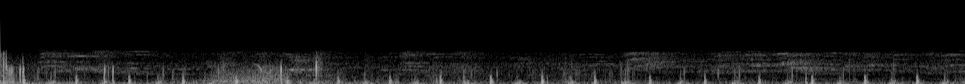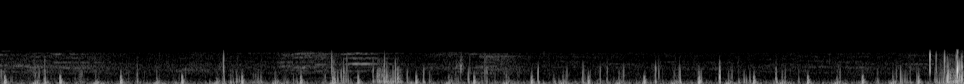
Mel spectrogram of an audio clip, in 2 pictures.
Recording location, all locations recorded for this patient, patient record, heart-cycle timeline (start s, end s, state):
mitral valve (MV)
aortic valve (AV)+pulmonary valve (PV)+tricuspid valve (TV)+mitral valve (MV)
#Age: Child
#Sex: Female
#Height: 161.0 cm
#Weight: 43.8 kg
#Pregnancy status: False
#Murmur: Absent
#Murmur locations: nan
#Most audible location: nan
#Systolic murmur timing: nan
#Systolic murmur shape: nan
#Systolic murmur grading: nan
#Systolic murmur pitch: nan
#Systolic murmur quality: nan
#Diastolic murmur timing: nan
#Diastolic murmur shape: nan
#Diastolic murmur grading: nan
#Diastolic murmur pitch: nan
#Diastolic murmur quality: nan
#Outcome: Normal
#Campaign: 2015 screening campaign
0.00	0.29	unannotated
0.29	0.48	diastole
0.48	0.60	S1
0.60	0.70	systole
0.70	0.86	S2
0.86	1.02	diastole
1.02	1.12	S1
1.12	1.24	systole
1.24	1.36	S2
1.36	1.54	diastole
1.54	1.66	S1
1.66	1.80	systole
1.80	1.90	S2
1.90	2.08	diastole
2.08	2.24	S1
2.24	2.32	systole
2.32	2.44	S2
2.44	2.58	diastole
2.58	2.72	S1
2.72	2.82	systole
2.82	2.94	S2
2.94	3.12	diastole
3.12	3.24	S1
3.24	3.34	systole
3.34	3.46	S2
3.46	3.62	diastole
3.62	3.74	S1
3.74	3.86	systole
3.86	3.98	S2
3.98	4.14	diastole
4.14	4.24	S1
4.24	4.36	systole
4.36	4.48	S2
4.48	4.62	diastole
4.62	4.74	S1
4.74	4.86	systole
4.86	4.98	S2
4.98	5.16	diastole
5.16	5.26	S1
5.26	5.38	systole
5.38	5.50	S2
5.50	5.68	diastole
5.68	5.80	S1
5.80	5.90	systole
5.90	6.02	S2
6.02	6.20	diastole
6.20	6.34	S1
6.34	6.46	systole
6.46	6.60	S2
6.60	6.78	diastole
6.78	6.88	S1
6.88	7.02	systole
7.02	7.14	S2
7.14	7.32	diastole
7.32	7.44	S1
7.44	7.56	systole
7.56	7.66	S2
7.66	7.86	diastole
7.86	7.96	S1
7.96	8.06	systole
8.06	8.20	S2
8.20	8.38	diastole
8.38	8.48	S1
8.48	8.60	systole
8.60	8.74	S2
8.74	8.90	diastole
8.90	9.00	S1
9.00	9.12	systole
9.12	9.26	S2
9.26	9.42	diastole
9.42	9.54	S1
9.54	9.68	systole
9.68	9.78	S2
9.78	9.96	diastole
9.96	10.08	S1
10.08	10.20	systole
10.20	10.34	S2
10.34	10.56	diastole
10.56	10.70	S1
10.70	10.84	systole
10.84	10.98	S2
10.98	11.18	diastole
11.18	11.30	S1
11.30	11.42	systole
11.42	11.56	S2
11.56	11.78	diastole
11.78	11.90	S1
11.90	12.02	systole
12.02	12.14	S2
12.14	12.36	diastole
12.36	12.50	S1
12.50	12.64	systole
12.64	12.76	S2
12.76	12.94	diastole
12.94	13.06	S1
13.06	13.18	systole
13.18	13.30	S2
13.30	13.44	diastole
13.44	13.62	S1
13.62	13.76	systole
13.76	13.88	S2
13.88	14.10	diastole
14.10	14.22	S1
14.22	14.32	systole
14.32	14.46	S2
14.46	14.66	diastole
14.66	14.80	S1
14.80	14.92	systole
14.92	15.04	S2
15.04	15.24	diastole
15.24	15.36	S1
15.36	15.48	systole
15.48	15.64	S2
15.64	15.82	diastole
15.82	15.92	S1
15.92	16.04	systole
16.04	16.20	S2
16.20	16.38	diastole
16.38	16.52	S1
16.52	16.64	systole
16.64	16.76	S2
16.76	16.92	diastole
16.92	17.04	S1
17.04	17.14	systole
17.14	17.26	S2
17.26	17.40	diastole
17.40	17.56	S1
17.56	17.68	systole
17.68	17.82	S2
17.82	17.98	diastole
17.98	18.10	S1
18.10	18.24	systole
18.24	18.38	S2
18.38	18.54	diastole
18.54	19.30	unannotated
